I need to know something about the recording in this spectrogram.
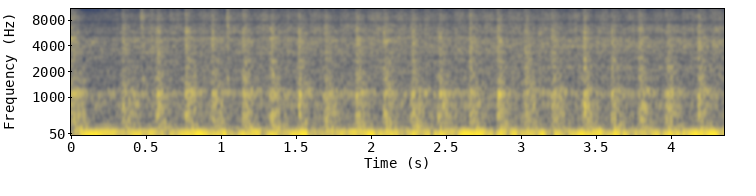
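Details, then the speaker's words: Turbo Volvo 245 on aftermarket ECU, first start in much colder weather, possible E9 voltage error shown: slow irregular chugging, catches but won't settle; hard starting, suspected too lean, startup enrichment and prime pulse to be raised. "It's trying. Sounds like it's probably too lean."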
